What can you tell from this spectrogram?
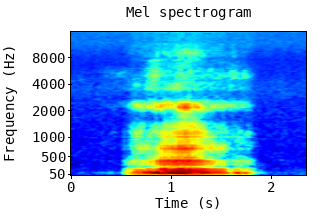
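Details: Sleeping, dreaming Bernese Mountain Dog with tongue out gives a single loud, low, rattling snore lasting over a second, with a fluttering vibration through the breath; ordinary snoring.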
